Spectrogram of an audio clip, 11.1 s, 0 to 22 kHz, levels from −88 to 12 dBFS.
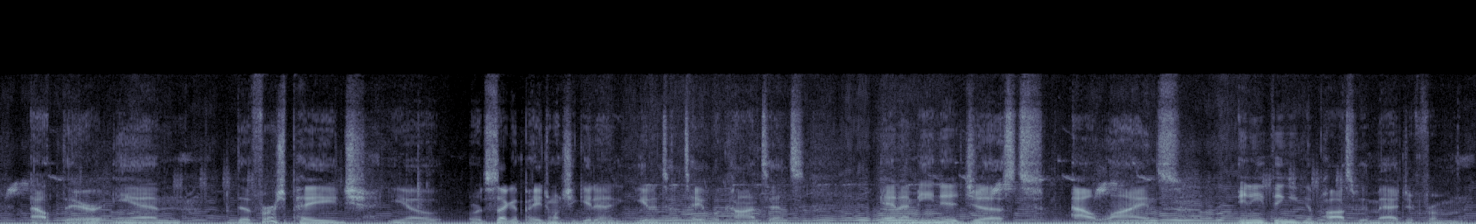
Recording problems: electrical hum; loud; throughout; 50 Hz, 7 dB below the speech

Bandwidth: 14.5 kHz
